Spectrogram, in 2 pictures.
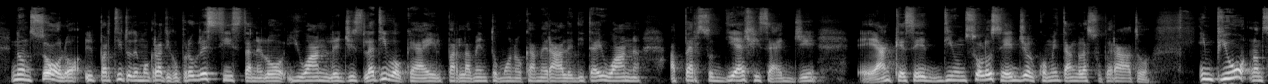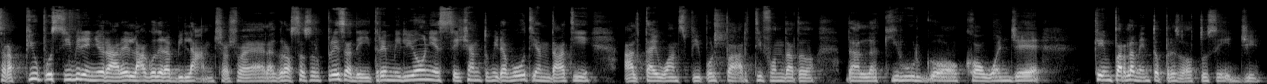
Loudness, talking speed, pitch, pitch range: -18 LUFS, 165 wpm, 175 Hz, 165-190 Hz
